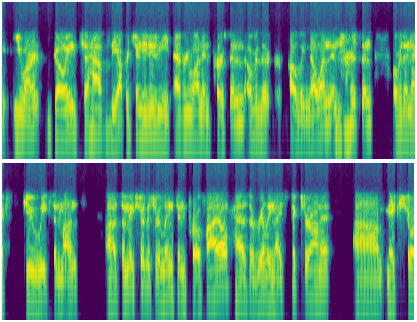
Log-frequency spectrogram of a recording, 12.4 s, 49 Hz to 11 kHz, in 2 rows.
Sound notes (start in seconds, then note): 4.8 laughs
